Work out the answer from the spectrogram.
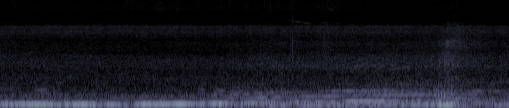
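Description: Low rumble of a motor vehicle's engine speeding up, its pitch rising for about two seconds before dropping away sharply about four and a half seconds in.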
